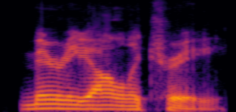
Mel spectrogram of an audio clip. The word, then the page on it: Mariolatry: American English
